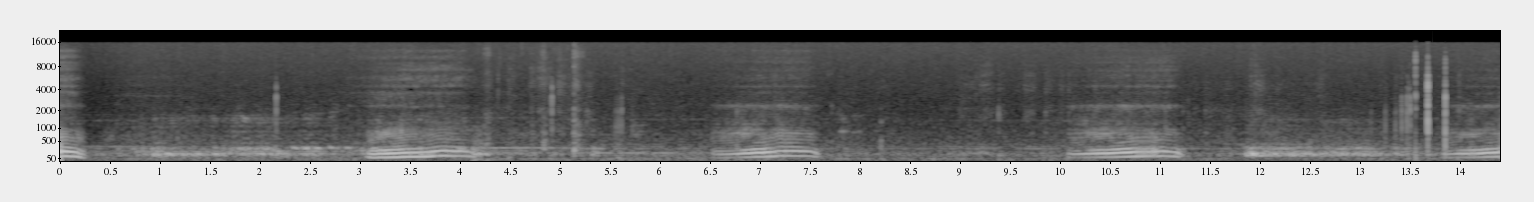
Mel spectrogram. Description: a night in with my girlfriend. she never snors but this night it was like the living dead.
